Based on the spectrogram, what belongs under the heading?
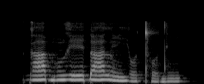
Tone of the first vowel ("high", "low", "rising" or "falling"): high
